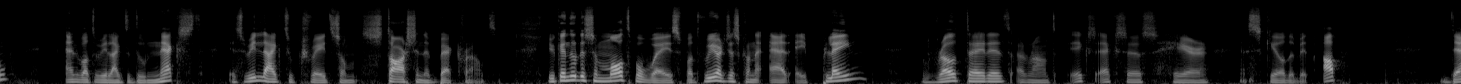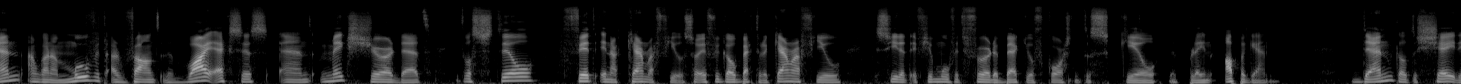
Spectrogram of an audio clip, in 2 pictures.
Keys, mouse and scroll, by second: 2.2 right click, 8.4 shift+a, 9.3 r, 12.3 s, 13.5 middle drag, 13.8-14.2 scroll down 4, 14.2-14.8 scroll up 9, 15.5 g, 17.7 g, 19.5 right click, 20.8 KP_0, 23.2 s, 25.1 s, 28.9 click.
